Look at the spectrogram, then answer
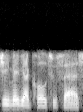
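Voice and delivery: ordinary talk, nothing marked

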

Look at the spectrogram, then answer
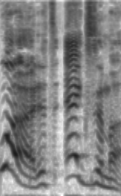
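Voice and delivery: fake British accent laid on thick. Joking back and forth with another speaker, answering in a put-on british accent. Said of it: "do you like my British accent there?".

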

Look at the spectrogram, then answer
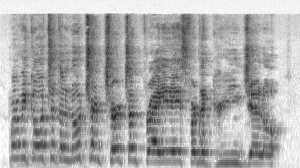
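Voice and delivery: put-on half-hearted Norwegian accent. Joking about being from Minnesota in a half-assed Norwegian accent. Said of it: "it's half-assed Norwegian".

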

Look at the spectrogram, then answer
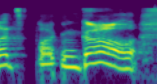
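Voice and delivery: acted-out, fired-up, all-in intense hype. Retelling own past words when passion comes through: imitating own intense hype. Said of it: "I'm just, like, intense".

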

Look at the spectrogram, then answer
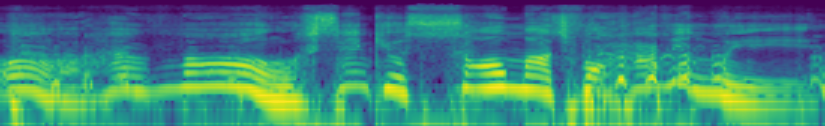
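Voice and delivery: deliberate fake Chinese accent, slow and high. Playing a co-host from china in an accent bit: put-on chinese accent. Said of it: "my co-host from China".

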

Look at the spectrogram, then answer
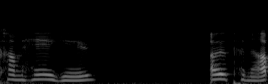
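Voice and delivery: toneless, flat monotone, no intonation at all. Criticizing a woman's line delivery by quoting her, imitating a monotone, flat delivery. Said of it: "delivery of every line is so monotone and flat".

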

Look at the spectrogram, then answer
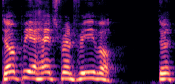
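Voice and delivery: put-on high, loud, preachy voice with Australian accent. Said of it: "He's like".

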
